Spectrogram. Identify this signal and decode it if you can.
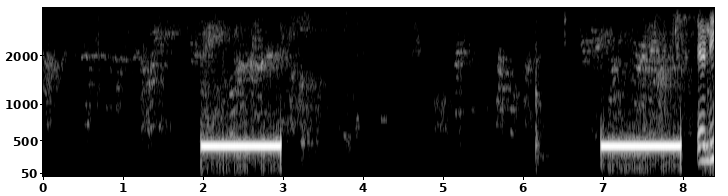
Ringback tone (Europe, 425 Hz), with speech.
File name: out- -2038- - - .10228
